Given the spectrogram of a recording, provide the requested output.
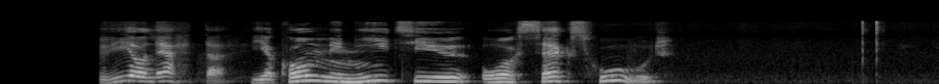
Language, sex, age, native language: Icelandic, male, 30-39, Russian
